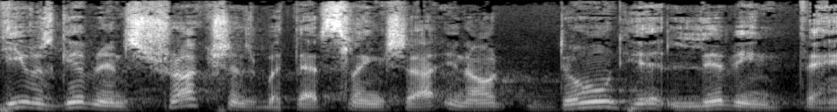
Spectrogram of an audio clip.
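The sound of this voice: An unforced reading voice is heard here.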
